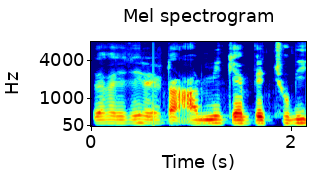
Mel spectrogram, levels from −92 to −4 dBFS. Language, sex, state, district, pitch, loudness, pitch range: Bengali, male, West Bengal, Dakshin Dinajpur, 120 Hz, -20 LUFS, 115-125 Hz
